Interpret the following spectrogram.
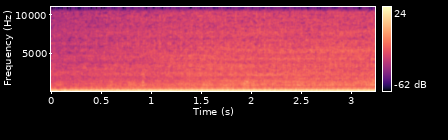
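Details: Mitsubishi Lancer Ralliart, after a ticking/rattle was fixed: deep, smooth rev held steady then cut cleanly, with no ticking or rattle, only normal SST chatter.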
